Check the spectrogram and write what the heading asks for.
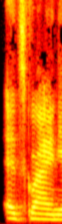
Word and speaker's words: Ed Skrein: Also, Ed Skrein. I pronounce his name? – Ed Skrein. Yeah, excuse me.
